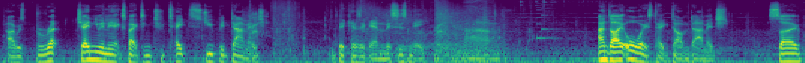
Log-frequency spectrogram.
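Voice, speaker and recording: A British man with a deep, resonant and slightly hoarse voice, giving wry, self-deprecating commentary while playing a game. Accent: British English. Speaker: gameplay commentator. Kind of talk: casual let's-play commentary. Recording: game music playing under the voice. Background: game music.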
